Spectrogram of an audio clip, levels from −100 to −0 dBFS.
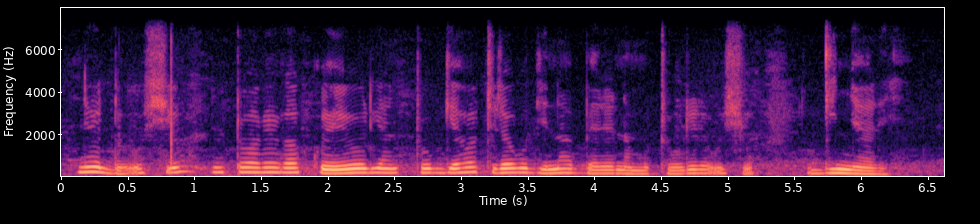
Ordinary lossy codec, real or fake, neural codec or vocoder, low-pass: none; real; none; 7.2 kHz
